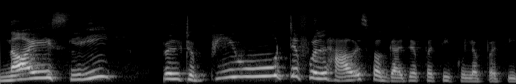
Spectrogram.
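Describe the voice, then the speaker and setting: In a quiet background, a woman speaks in a high, sing-song voice at a very slow pace with very wide pitch swings. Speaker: storyteller. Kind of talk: children's storytelling session. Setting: online video call. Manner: singsong.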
